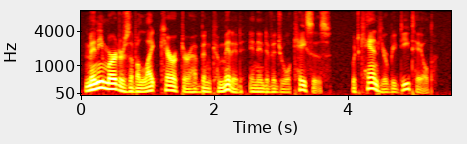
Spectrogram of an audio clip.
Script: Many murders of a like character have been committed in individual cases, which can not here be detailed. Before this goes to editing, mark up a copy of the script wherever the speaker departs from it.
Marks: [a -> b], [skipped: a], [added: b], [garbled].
Many murders of a like character have been committed in individual cases, which can [skipped: not] here be detailed.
